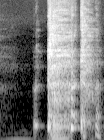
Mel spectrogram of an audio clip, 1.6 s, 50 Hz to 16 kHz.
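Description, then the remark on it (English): A person who has been coughing for three weeks lets out a couple of harsh coughs in quick succession, the first one longer and rougher, the second following after a brief pause. “I'm glad I'm still coughing, week 3.”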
